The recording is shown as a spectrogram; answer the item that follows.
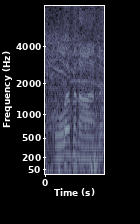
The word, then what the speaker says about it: Lebanon: Jasmine Hassel out of Wilson Central High School in Lebanon, Tennessee. Did I pronounce that right, Coach Pack? Lebanon is correct.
